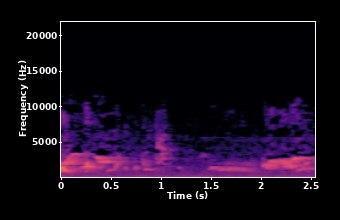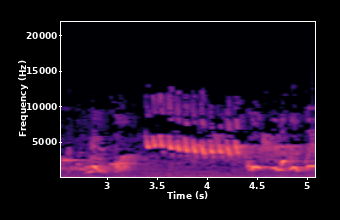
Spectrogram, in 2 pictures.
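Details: White-rumped shama song for getting a quiet bird to sing: buzzy warbled phrases, a pause, then a fast rhythmic trill of high repeated notes and a few bright whistled slurs.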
